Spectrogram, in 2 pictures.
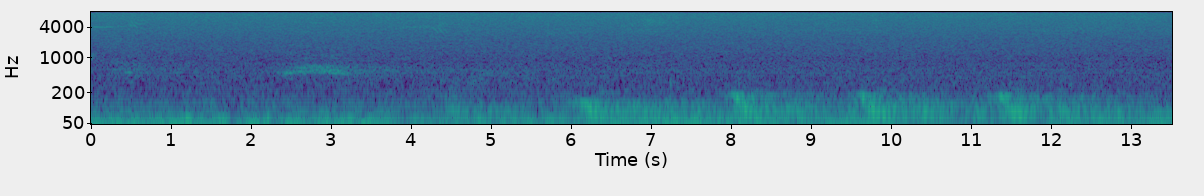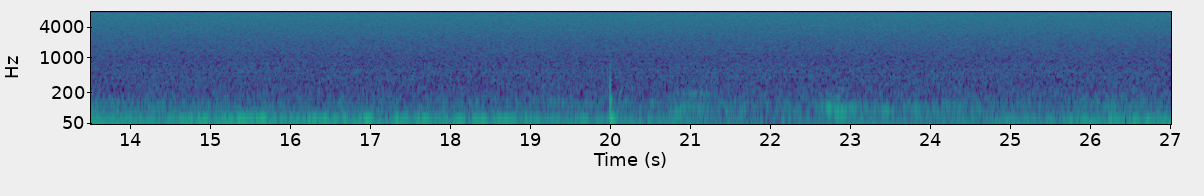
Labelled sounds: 0.0	0.3	Pacific white-sided dolphin, 3.8 to 4.1 kHz

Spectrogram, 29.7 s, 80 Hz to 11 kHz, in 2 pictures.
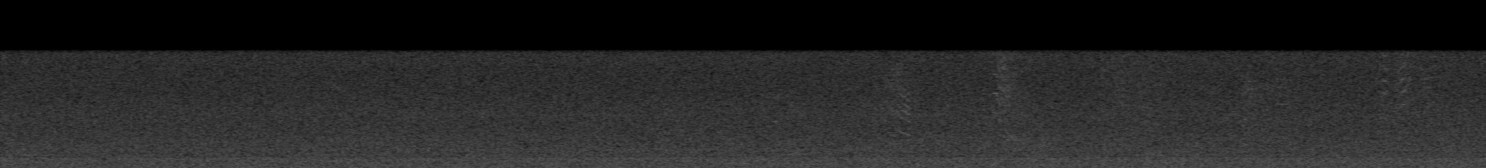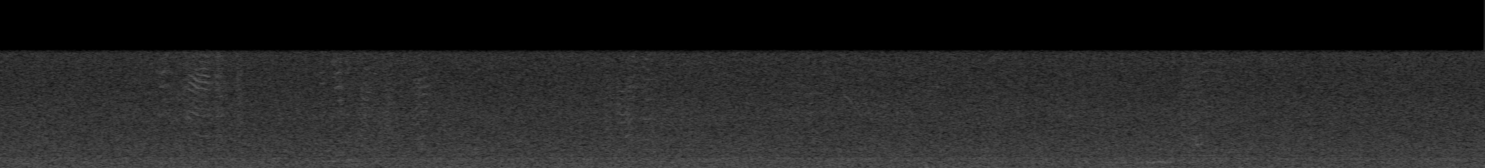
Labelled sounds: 16.7	17.0	Pacific white-sided dolphin, 3.5 to 6.1 kHz

